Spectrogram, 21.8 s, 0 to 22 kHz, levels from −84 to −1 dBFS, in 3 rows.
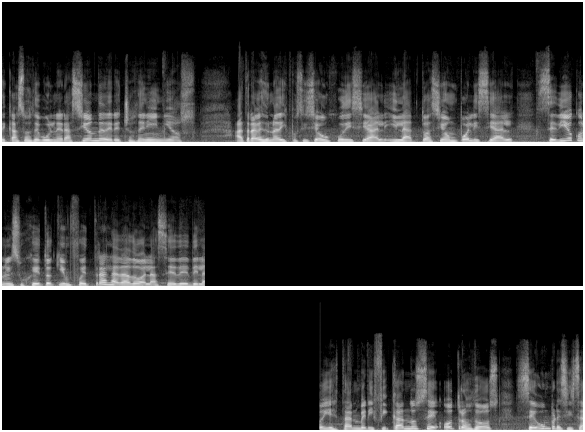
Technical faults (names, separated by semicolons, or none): audio dropout to silence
